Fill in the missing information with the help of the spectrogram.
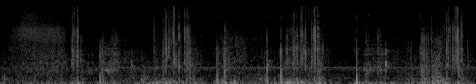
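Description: Long red nails tap and scratch the flap of a glossy black-brown patent faux leather messenger bag resting on a table. A soft, bright rustling hiss opens the clip, then sharp dry taps and crinkly scrapes come in uneven bursts with short, dull low thumps underneath. A faint steady tone hums in the background throughout.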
